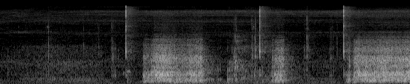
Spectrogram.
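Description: Hand-held propane torch being lit with a spark striker without catching: gas hisses from the open valve in two spells, with sharp clicks of the striker about a second in and twice more later.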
